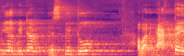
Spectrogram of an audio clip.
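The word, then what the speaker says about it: sp²: তাহলে এটা হবে কি, না sp2 স্কোয়ার নয়, আমরা উচ্চারণটা করব কি sp2।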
